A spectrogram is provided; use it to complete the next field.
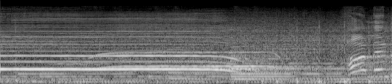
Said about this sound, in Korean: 믿으시는 만큼 주님께 영광과 감사야 박수를 기대하시는 만큼 승리의 함성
